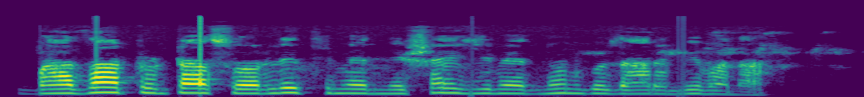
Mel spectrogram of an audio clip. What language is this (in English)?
Gawar-Bati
